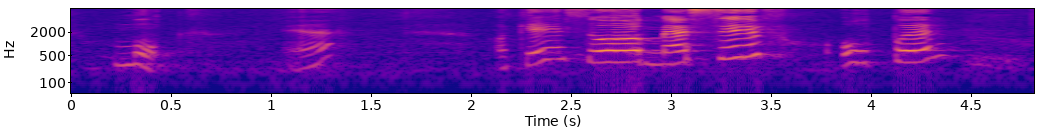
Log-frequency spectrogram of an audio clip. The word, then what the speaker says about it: MOOC: so what is mock this is how you pronounce it like book Muk yeah okay so massive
